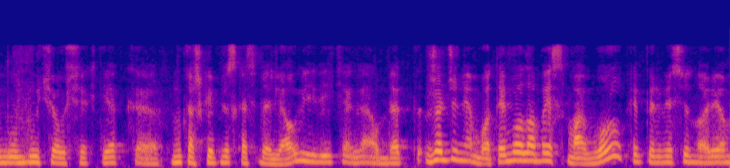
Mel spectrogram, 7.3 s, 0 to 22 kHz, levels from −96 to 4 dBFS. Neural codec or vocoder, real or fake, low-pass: codec, 16 kHz, 4 kbps, FreqCodec, smaller model; fake; 7.2 kHz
